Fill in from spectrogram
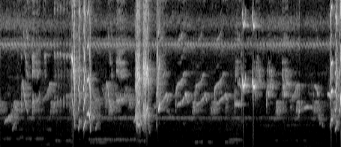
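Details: Provoking lure song of an Oriental magpie-robin: quiet high whistles and twittering phrases broken by loud grating chatter bursts, some doubled, near the start, middle and end.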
